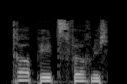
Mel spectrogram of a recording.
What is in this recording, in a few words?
"trapezförmig", German; adjectives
